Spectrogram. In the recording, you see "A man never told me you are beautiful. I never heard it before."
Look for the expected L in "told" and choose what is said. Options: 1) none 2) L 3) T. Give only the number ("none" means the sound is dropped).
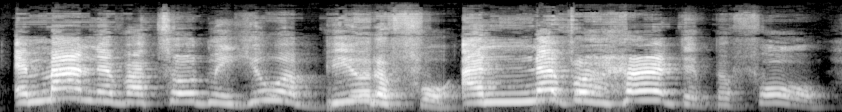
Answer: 2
